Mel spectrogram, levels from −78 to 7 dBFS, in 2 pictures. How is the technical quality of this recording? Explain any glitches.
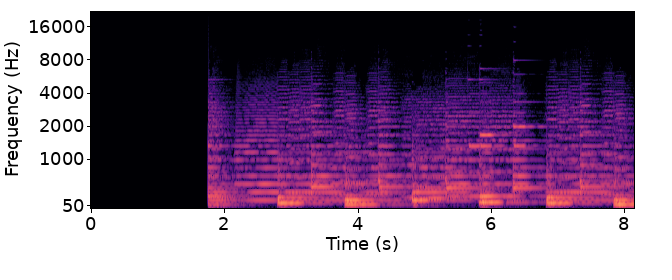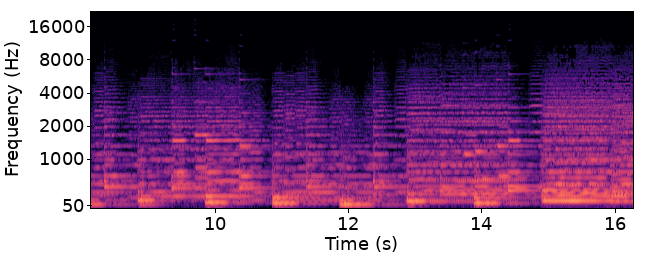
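The recording has one clear fault, a cut-off start. The first 1.76 s are digital silence, and at 1.76 s the sound appears abruptly, already in progress, with no attack or fade-in. Capture evidently began late, so the opening of that sound was never recorded and playback jumps straight into its middle.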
